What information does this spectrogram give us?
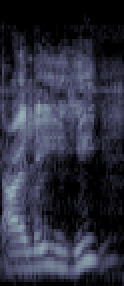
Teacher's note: ربہ کلمات فتابا، تا الف زبر تا، الف مدہ ہے. علیہ، یا پر جزم کے نشان سے پہلے لام پر زبر ہے. 1 سے 2 الف کے برابر یا لین کی ادائیگی رکھیں گے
